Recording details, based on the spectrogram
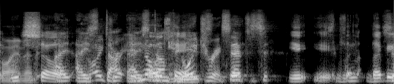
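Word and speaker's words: Neutrik: re-educating me that it's Neutric connectors, just like Neumann microphones. NEU is the first syllable when you look at that. And it's a German pronunciation, so it's Neutric, and I shall not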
